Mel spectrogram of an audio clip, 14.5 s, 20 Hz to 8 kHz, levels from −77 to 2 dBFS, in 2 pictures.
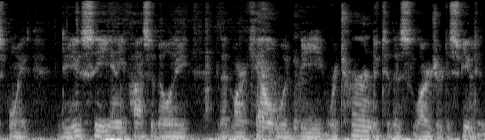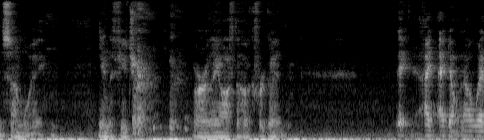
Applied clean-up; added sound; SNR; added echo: none; Cough; 15 dB; reverberation time 0.2 s.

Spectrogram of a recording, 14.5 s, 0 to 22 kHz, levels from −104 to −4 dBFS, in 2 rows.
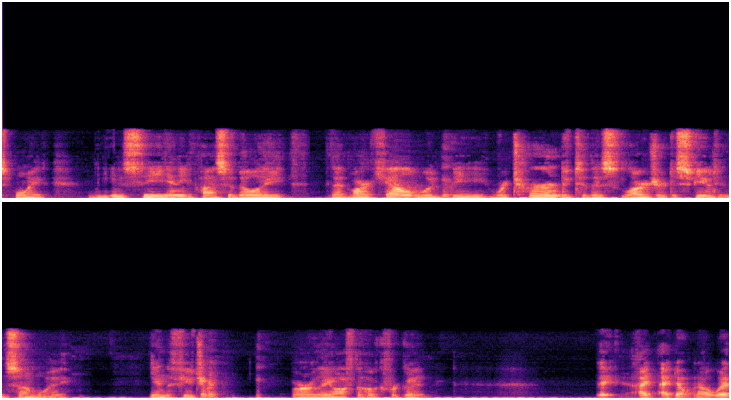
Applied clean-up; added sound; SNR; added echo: neural mask model DeepFilterNet 3.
